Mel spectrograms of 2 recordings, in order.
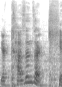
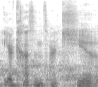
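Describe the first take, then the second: First: It is said in a plain reading voice. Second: It is said in a sultry, phone-sex voice.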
